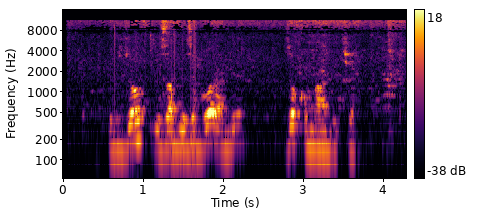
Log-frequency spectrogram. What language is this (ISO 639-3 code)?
kin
